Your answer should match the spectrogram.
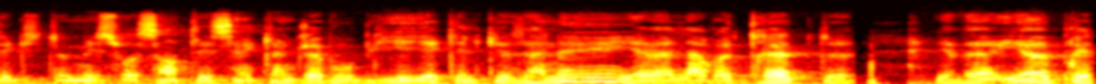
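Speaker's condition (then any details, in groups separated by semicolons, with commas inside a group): No condition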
